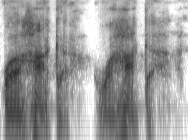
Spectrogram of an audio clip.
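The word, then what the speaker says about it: Oaxaca: made this word sound like that but it's pronounced waka waka um someone else says yep they agreed Waka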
